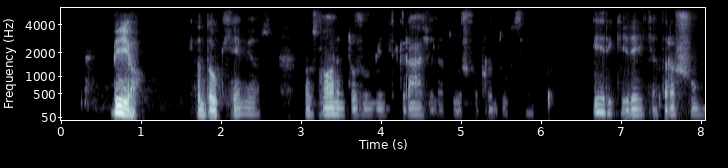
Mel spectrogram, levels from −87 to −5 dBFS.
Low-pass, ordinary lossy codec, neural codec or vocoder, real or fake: 5.4 kHz; AAC, 24 kbps; none; real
